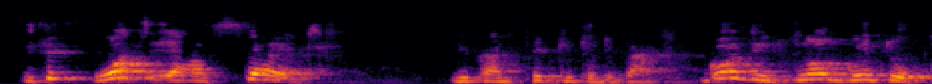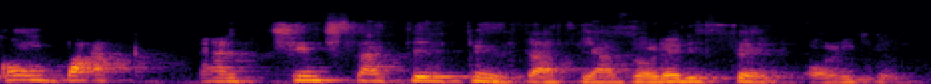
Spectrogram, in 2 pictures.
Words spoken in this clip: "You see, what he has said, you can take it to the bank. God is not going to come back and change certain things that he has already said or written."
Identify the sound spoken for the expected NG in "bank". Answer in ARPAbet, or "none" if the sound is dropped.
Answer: none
